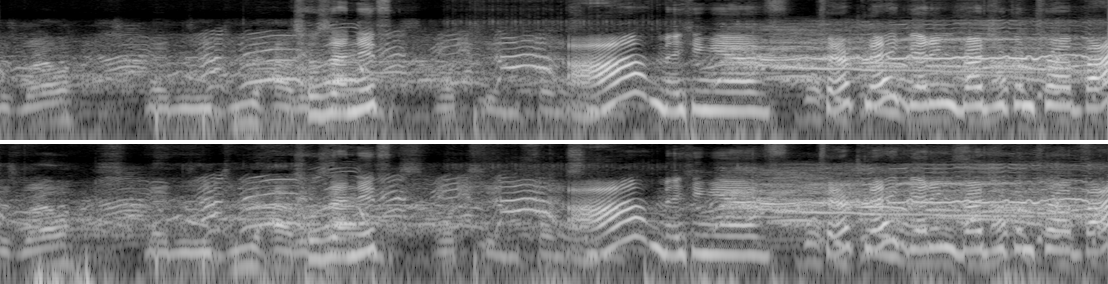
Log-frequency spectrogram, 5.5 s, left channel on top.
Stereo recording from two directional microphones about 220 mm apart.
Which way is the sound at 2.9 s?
20° left (ahead or behind).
